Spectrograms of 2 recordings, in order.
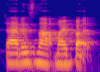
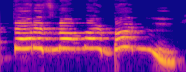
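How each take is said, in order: First: It is said calmly. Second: It is said in an upset way.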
